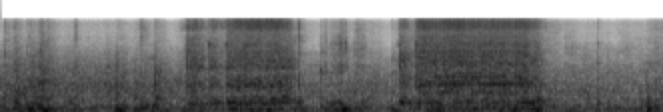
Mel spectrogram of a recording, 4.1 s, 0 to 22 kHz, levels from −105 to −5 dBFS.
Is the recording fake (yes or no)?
yes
